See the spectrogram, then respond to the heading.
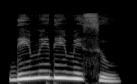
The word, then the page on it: ದಿಮಿದಿಮಿಸು: dimidimisu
